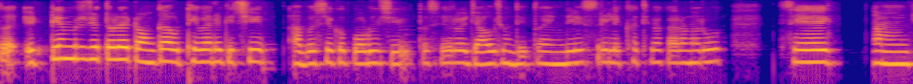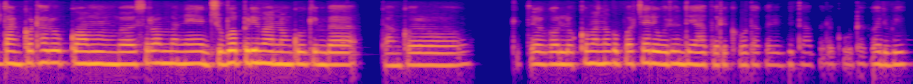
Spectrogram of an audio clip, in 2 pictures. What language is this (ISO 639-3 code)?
ori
